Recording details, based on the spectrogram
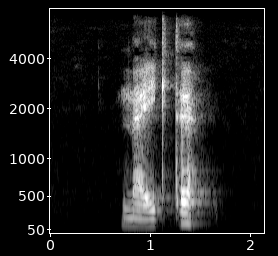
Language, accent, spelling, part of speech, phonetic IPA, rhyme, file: German, Austria, neigte, verb, [ˈnaɪ̯ktə], -aɪ̯ktə, De-at-neigte.ogg
- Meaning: inflection of neigen: 1. first/third-person singular preterite 2. first/third-person singular subjunctive II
